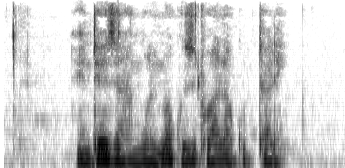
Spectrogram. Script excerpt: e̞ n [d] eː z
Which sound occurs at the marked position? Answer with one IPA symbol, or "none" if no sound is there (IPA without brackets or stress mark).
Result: t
